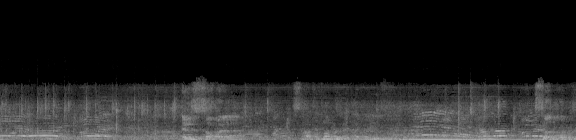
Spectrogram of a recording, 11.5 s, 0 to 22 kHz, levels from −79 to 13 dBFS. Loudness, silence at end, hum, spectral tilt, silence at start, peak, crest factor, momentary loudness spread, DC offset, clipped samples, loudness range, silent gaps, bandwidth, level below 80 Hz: -24 LUFS; 0 s; none; -5 dB/octave; 0 s; -8 dBFS; 16 dB; 8 LU; under 0.1%; under 0.1%; 3 LU; none; 9.8 kHz; -42 dBFS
